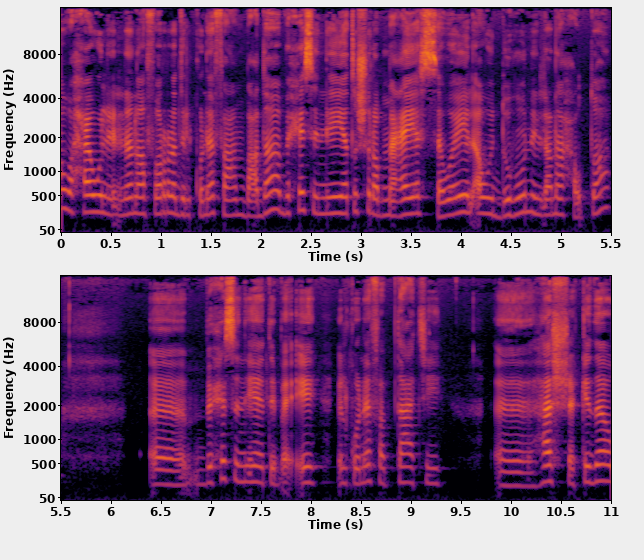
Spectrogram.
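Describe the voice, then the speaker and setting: A woman's voice: on the high side, creaky, a little mellow. A woman from Egypt with an Egyptian Arabic accent, her voice tired from a cold, chattily and reassuringly talking the viewer through a recipe as a home cooking host. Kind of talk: casual step-by-step cooking tutorial.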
